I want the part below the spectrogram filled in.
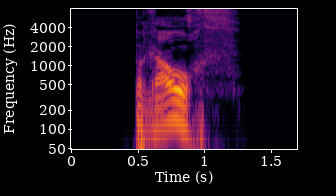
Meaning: genitive singular of Brauch
- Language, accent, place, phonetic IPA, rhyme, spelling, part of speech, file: German, Germany, Berlin, [bʁaʊ̯xs], -aʊ̯xs, Brauchs, noun, De-Brauchs.ogg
